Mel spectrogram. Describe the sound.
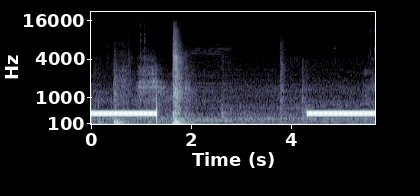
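Ringback tone of an outgoing phone call: two long, steady, mid-pitched beeps about three seconds apart. A brief clatter or rustle falls in the gap between them, and there is no speech.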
